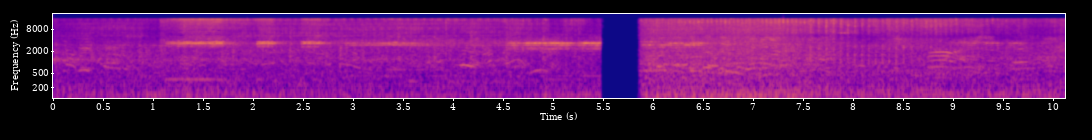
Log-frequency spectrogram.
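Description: Busy roadside market ambience: the chatter of many voices over the hum of passing motor traffic. The sound cuts out completely for a moment about halfway through.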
